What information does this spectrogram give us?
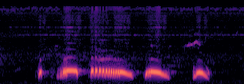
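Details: Spotted dove with the thổ voice cooing to urge and call: one short note, an arched coo, an extended pulsing coo sliding down, then two rounded low coos.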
